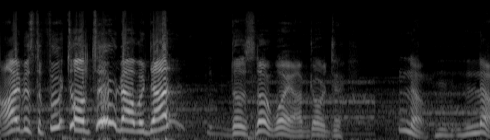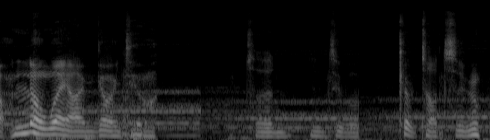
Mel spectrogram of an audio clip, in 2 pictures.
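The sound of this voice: A man performs in a put-on character voice. His pace is moderate.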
